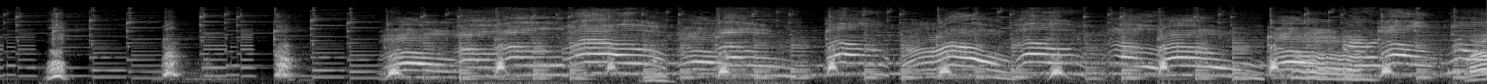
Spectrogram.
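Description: Cat meows pitched to carry a melody in a novelty song, sparse plucked notes at first, then a steady musical backing with rising and falling meows repeated in rhythm throughout, loud and close.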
